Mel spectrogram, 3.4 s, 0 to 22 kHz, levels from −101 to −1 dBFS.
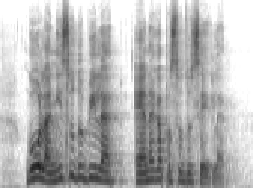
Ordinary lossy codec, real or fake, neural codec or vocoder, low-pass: none; real; none; none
